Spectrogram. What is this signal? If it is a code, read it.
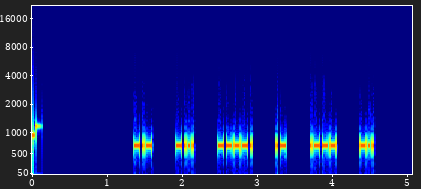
Morse code, heard as a keyed tone, about 42 wpm, spaced as for 20 wpm, 700 Hz. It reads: KB9AJD
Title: USA Call Signs - 4x Character Spacing - 45wpm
